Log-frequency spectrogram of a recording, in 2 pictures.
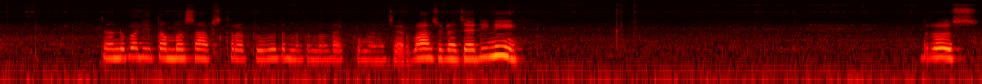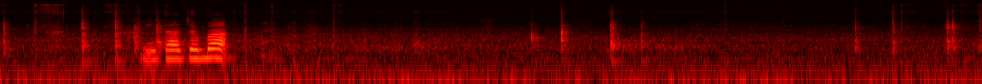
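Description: Hard plastic parts click and rattle as they are handled.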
